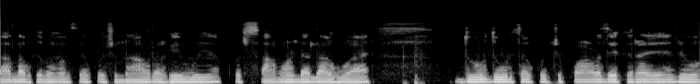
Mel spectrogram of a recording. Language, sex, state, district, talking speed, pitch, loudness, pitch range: Hindi, male, Chandigarh, Chandigarh, 195 wpm, 110 Hz, -15 LUFS, 105-110 Hz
